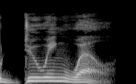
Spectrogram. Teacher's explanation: for doing well, the G is often dropped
